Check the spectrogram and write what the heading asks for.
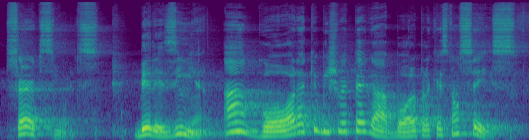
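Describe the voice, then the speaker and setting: A man's voice: fairly high pitch, big pitch swings, normal speed, a little mellow. Chatty male physics teacher in an echoey room. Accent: Brazilian Portuguese. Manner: chatty, keeps checking in with "tá?". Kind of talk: casual exam-prep lesson. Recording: echoey room with long reverb.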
